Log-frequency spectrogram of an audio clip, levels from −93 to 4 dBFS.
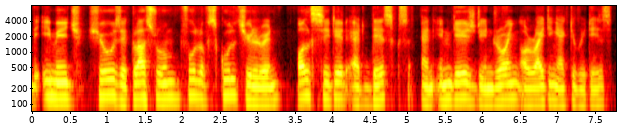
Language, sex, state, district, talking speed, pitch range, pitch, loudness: English, male, Sikkim, Gangtok, 155 wpm, 110-135 Hz, 125 Hz, -17 LUFS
